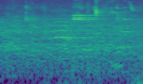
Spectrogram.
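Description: A referee's whistle blown once, about a second in: a short, shrill, steady blast calling a hand-check foul. A gym crowd murmurs throughout.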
